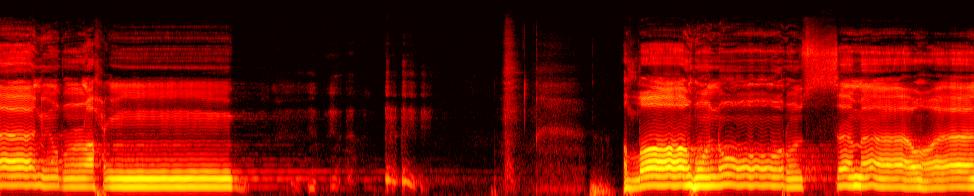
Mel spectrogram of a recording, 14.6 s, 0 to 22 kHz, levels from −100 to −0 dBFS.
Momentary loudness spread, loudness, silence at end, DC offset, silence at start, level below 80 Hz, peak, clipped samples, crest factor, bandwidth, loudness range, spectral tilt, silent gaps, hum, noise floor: 16 LU; -30 LUFS; 0 s; under 0.1%; 0 s; -64 dBFS; -14 dBFS; under 0.1%; 16 dB; 13.5 kHz; 9 LU; -7 dB/octave; none; none; -79 dBFS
